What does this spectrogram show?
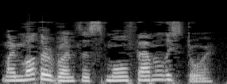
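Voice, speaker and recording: A woman reading her part in a scripted English conversation for learners, with clear, careful delivery. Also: fairly low pitch, normal speed, warm tone. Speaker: dialogue reader for English learners. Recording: dry, slightly dull studio recording.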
